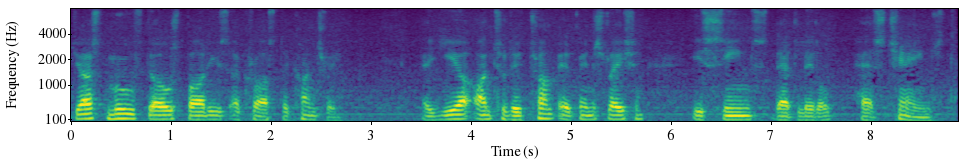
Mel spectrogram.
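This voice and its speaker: European guy reading news out loud, stumbles and restarts, low mellow voice. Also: slight background noise, low-quality recording. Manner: halting reading with restarts and coughs. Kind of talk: reading news aloud with opinionated commentary.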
